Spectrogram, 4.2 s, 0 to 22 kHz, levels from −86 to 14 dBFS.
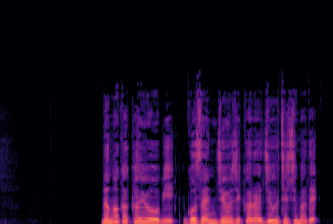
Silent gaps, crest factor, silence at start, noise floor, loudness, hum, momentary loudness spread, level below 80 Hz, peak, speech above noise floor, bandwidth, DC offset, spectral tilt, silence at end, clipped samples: none; 16 dB; 1.25 s; under -90 dBFS; -19 LUFS; none; 6 LU; -74 dBFS; -4 dBFS; over 72 dB; 13.5 kHz; under 0.1%; -5 dB/octave; 0.25 s; under 0.1%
